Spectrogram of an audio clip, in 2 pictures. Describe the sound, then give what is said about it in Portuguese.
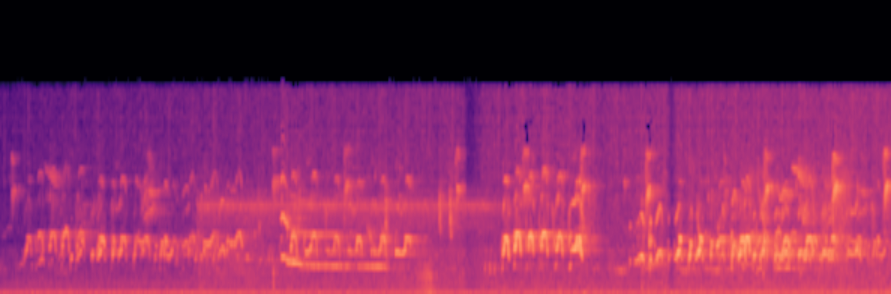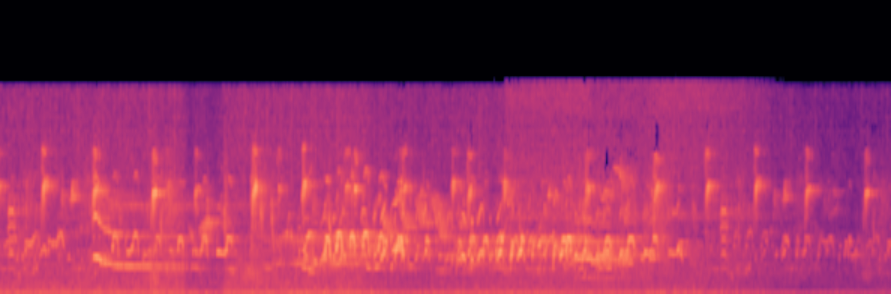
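Hawks calling repeatedly, including a gavião-azul, a gavião-tesoura and a gavião-urubu, with high, piercing whistled cries and some sharp downward-sliding notes in irregular bursts over a low, steady background rumble, with no one speaking. “E é isso mesmo, são sons de gaviões. Tem aí o gavião azul, o tesoura e o gavião urubu.”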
